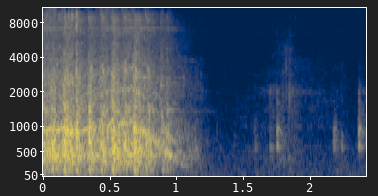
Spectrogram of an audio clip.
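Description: Sewing machine stitching leather pouch pieces, a loud close burst of rapid needle strokes that stops after about a second, followed by a few faint soft clicks.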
